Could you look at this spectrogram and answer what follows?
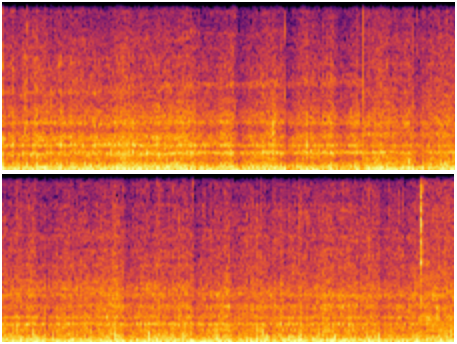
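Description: A cruiser motorcycle gives a loud, steady, low engine drone while being ridden, staying close and unbroken throughout with no voices.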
